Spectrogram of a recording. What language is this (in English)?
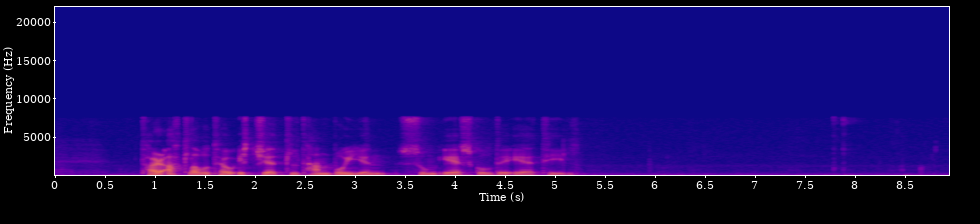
Faroese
